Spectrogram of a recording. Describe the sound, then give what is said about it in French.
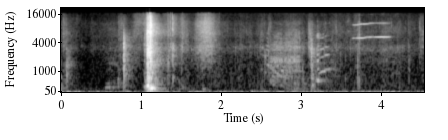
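Light rain patters steadily in the background at about 15 degrees as a travel stage begins, broken by a sharp clatter early on and a couple of faint, high chirps near the end; no one speaks. “Voilà, comme prévu, l'étape débute sous la pluie.”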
